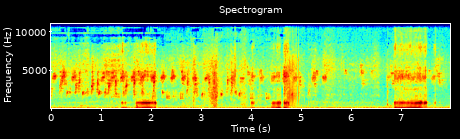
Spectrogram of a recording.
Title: Snoring Dog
